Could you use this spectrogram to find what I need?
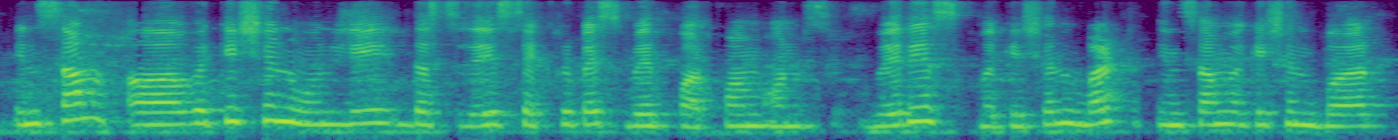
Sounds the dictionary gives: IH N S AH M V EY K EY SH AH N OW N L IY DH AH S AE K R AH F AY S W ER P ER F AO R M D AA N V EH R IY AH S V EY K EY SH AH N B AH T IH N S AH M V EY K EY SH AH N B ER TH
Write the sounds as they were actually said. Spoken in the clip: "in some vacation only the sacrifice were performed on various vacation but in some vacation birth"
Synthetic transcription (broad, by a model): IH N S AH M V EY K EY SH AH N OW N L IY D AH S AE K R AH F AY S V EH P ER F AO R M AA N V EH R IY AH S V EY K EY SH AH N B AH T IH N S AH M V EY K EY SH AH N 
